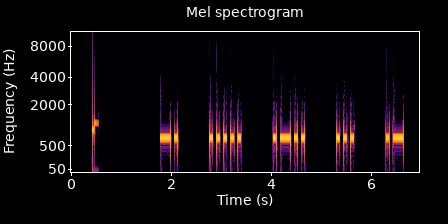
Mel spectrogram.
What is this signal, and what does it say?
Morse code, heard as a keyed tone, about 17 wpm, spaced as for 10 wpm, 700 Hz. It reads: N5LSA
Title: USA Call Signs - 5 Characters - 3x Character Spacing - 17wpm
